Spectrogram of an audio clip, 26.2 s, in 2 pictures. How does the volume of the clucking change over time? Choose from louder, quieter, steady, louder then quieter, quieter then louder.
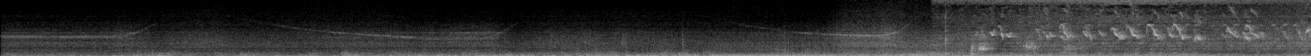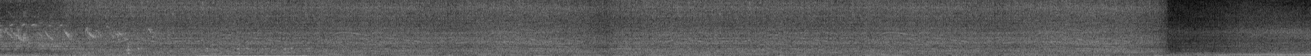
quieter.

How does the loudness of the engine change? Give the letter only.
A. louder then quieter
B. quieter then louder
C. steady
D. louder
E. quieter
D.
